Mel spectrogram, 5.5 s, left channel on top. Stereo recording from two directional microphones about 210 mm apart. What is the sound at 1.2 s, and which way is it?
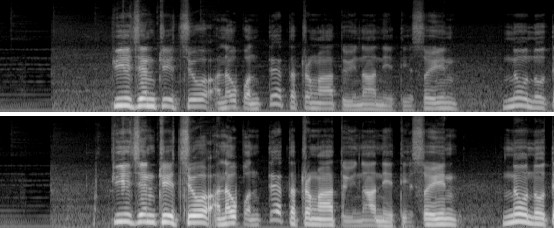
Speech, 35° right (ahead or behind).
